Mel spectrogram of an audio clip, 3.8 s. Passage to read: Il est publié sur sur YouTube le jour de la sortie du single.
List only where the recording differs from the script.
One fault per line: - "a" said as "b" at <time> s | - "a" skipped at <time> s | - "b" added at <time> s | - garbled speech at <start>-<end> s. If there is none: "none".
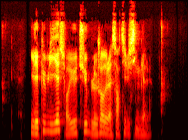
- "sur" skipped at 1.4 s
